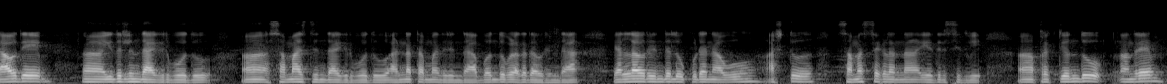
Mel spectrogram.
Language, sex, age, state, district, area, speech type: Kannada, male, 30-45, Karnataka, Vijayapura, rural, spontaneous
